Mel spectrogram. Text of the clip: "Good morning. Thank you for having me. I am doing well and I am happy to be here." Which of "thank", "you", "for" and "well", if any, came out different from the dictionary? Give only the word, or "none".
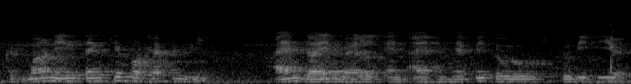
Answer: thank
